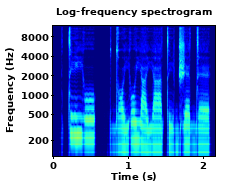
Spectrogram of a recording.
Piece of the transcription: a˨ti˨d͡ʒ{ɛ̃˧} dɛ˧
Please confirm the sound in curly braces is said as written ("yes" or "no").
no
